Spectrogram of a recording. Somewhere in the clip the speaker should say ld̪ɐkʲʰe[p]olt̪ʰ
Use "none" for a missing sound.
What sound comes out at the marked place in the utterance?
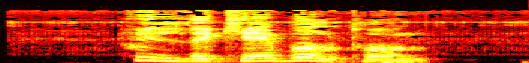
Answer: b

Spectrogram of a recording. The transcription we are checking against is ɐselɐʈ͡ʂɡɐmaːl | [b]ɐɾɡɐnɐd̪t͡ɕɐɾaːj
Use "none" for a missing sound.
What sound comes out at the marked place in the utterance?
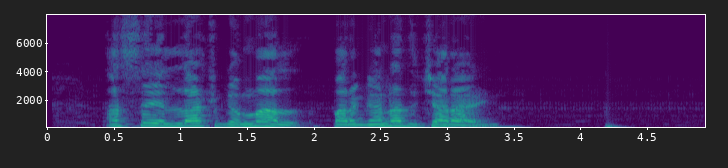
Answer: p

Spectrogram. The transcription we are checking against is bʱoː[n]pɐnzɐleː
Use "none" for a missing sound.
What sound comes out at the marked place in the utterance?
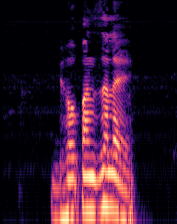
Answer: none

